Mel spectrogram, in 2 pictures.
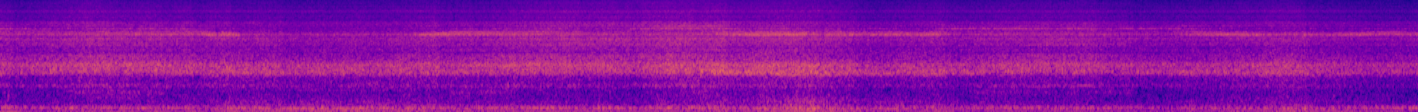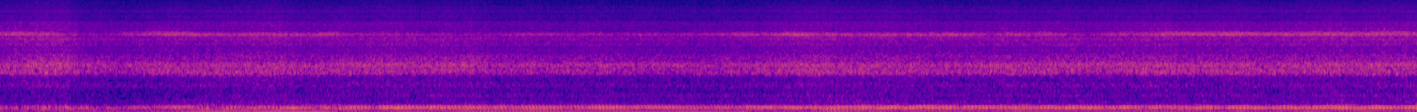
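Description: Microlight trike's engine and pusher propeller running steadily at cruise power, a constant drone with a thin high whine on top, over heavy wind rumble on the wing-mounted microphone.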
